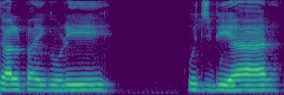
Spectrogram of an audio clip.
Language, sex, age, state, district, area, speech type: Nepali, female, 60+, West Bengal, Jalpaiguri, rural, spontaneous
